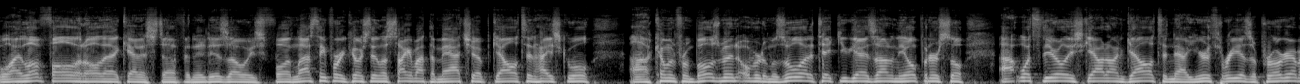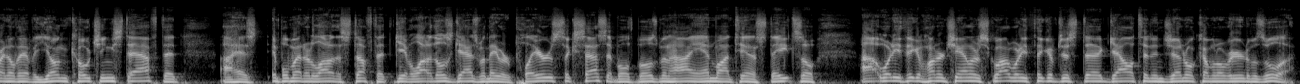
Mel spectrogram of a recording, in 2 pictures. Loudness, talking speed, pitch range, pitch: -20 LUFS, 270 wpm, 125-145 Hz, 135 Hz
